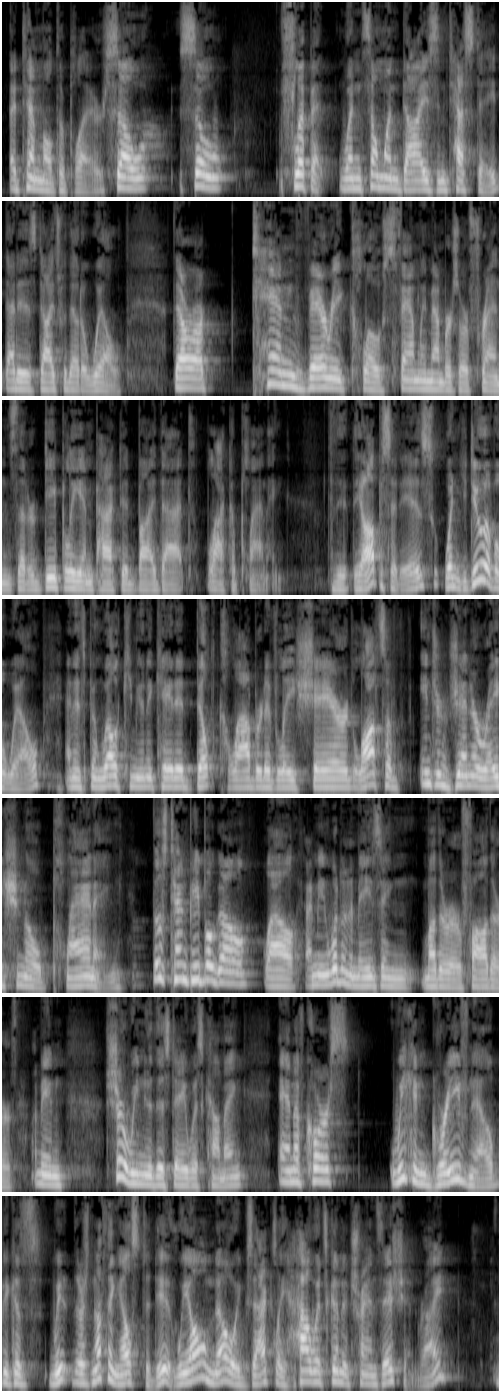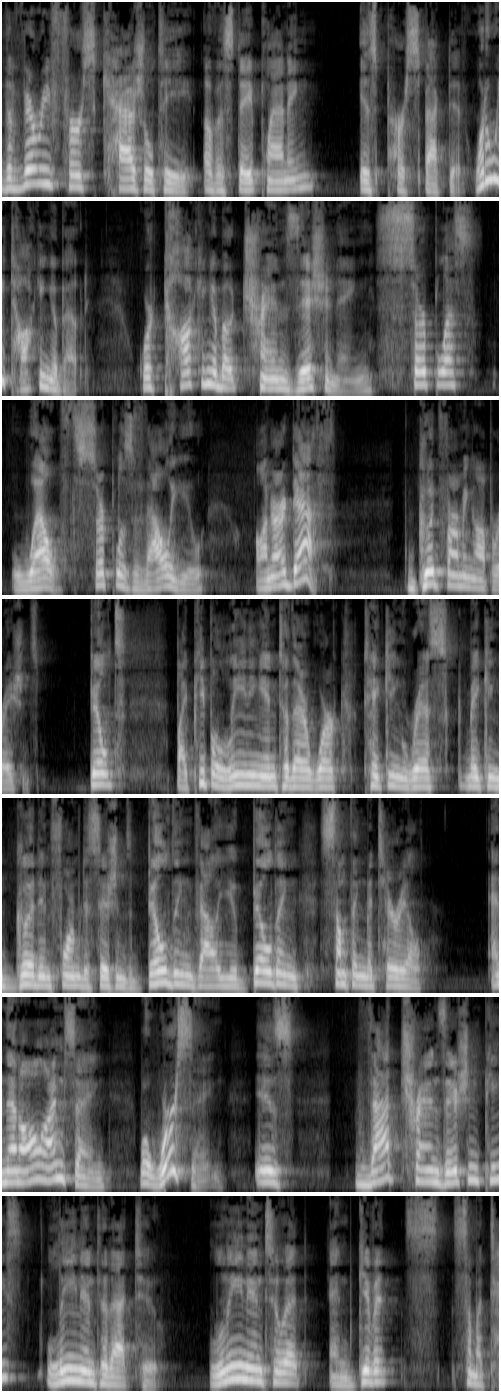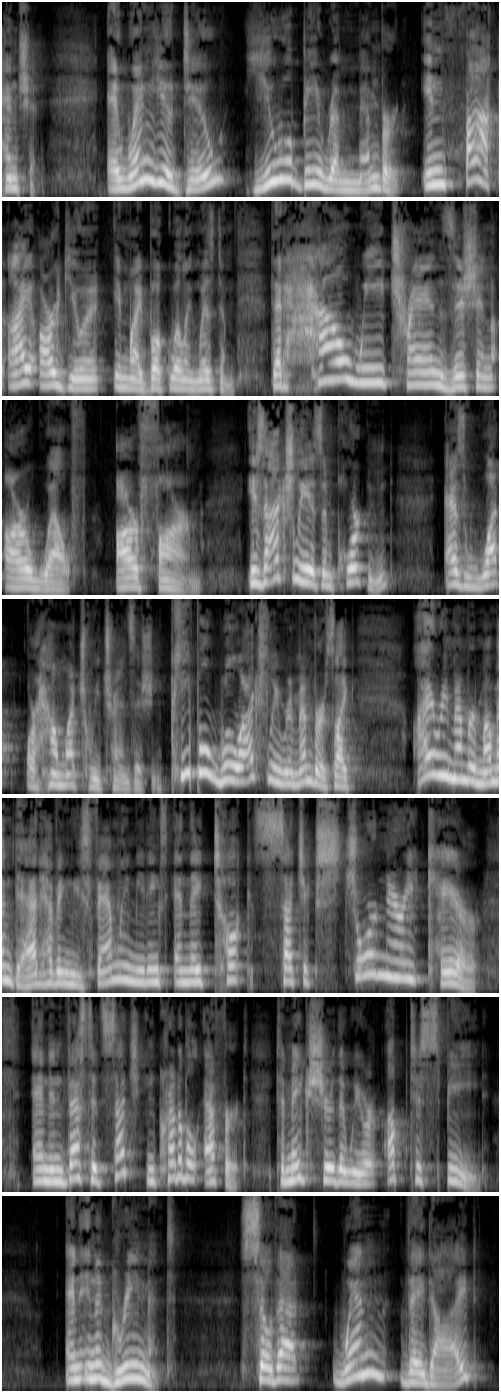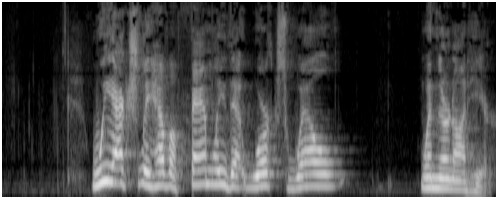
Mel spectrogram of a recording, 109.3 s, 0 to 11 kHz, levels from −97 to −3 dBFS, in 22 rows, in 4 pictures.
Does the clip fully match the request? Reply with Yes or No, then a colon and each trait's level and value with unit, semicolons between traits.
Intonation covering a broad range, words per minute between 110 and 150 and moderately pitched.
Yes: wide, 6.4 semitones; average, 145 wpm; medium, 165 Hz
